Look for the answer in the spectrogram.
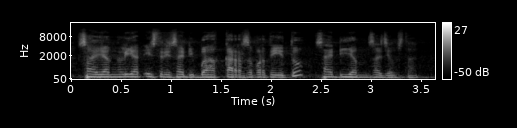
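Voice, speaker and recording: A man voicing a grieving male prisoner who talks softly and quietly, tearful. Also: on the high side, steady tone, fairly quick, long reverb tail, pitched below the performer's own voice, lightly acted. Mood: sorrowful. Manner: soft, subdued, tearful telling.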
